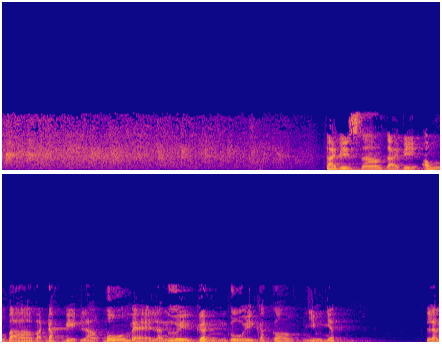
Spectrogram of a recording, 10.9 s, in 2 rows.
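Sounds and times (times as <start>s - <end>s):
crowd of children clapping, prompted by a teacher: 0.0s - 4.0s
speech: 4.1s - 9.8s, 10.8s - 10.9s.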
